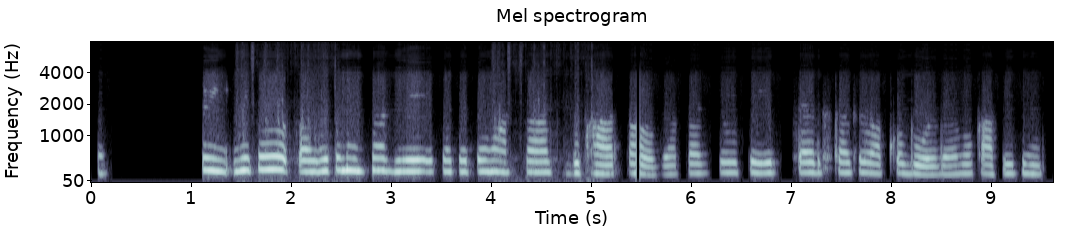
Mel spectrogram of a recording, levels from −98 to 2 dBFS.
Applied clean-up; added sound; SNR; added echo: neural separator model SepFormer DNS4.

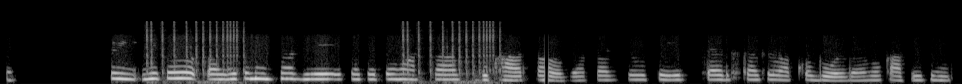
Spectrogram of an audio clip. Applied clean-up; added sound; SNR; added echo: none; Typewriter; 14 dB; none.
